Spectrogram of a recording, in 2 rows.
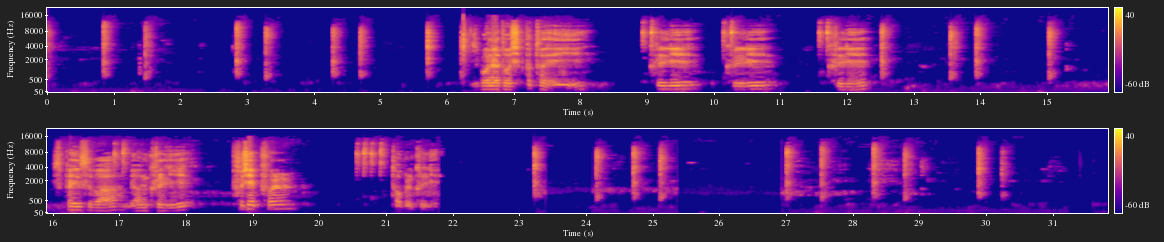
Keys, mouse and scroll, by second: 0.1 middle click, 0.1 middle click, 0.2 middle click, 0.8 shift+middle click, 1.7 scroll down 2, 2.2 scroll down 2, 2.8 shift+middle click, 3.7 middle click, 3.8 middle click, 4.2 middle click, 4.9 middle click, 5.0 middle click, 5.4 middle click, 5.7 middle click, 7.5 shift+a, 8.9 click, 10.1 click, 11.5 click, 12.5-13.5 middle drag, 13.9-15.0 middle drag, 16.0 space, 16.9 click, 18.7 p, 20.5 click, 20.7 click, 23.2 middle click, 24.7 middle click, 25.4 shift+middle click, 25.5 shift+middle click, 26.3 middle click, 26.4 middle click, 26.4 middle click, 27.0 shift+middle click, 27.7 scroll up 1, 28.3 shift+middle click, 29.2 scroll up 2, 29.3 middle click, 29.8 middle click, 30.5 middle click, 30.5 scroll up 2, 30.6 middle click, 31.7 middle click, 31.7 scroll up 2.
